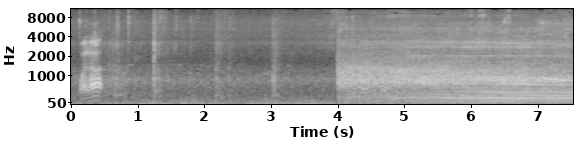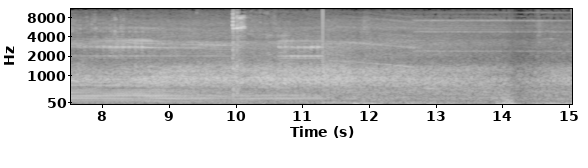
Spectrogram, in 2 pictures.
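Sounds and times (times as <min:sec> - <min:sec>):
heavy vehicle engine droning: 0:04.0 - 0:15.0.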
